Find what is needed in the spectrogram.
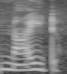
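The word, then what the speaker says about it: night: तो जीएच क्या है साइलेंट है, ठीक है साइलेंट है। जैसे हम बोलेंगे नाइट, लाइट, नाइट, माइट आया ना, नाइट आई ना,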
